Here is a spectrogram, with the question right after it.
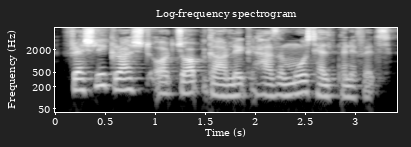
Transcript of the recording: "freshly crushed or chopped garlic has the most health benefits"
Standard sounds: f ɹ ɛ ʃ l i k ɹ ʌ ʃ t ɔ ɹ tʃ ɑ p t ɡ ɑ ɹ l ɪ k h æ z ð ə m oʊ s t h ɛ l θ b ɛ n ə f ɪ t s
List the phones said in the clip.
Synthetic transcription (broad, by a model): f ɹ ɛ ʃ l i k ɹ ʌ ʃ t ɔ ɹ tʃ ɑ p t ɡ ɑ ɹ l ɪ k h æ z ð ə m oʊ s t h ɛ l t b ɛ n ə f ɪ t s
